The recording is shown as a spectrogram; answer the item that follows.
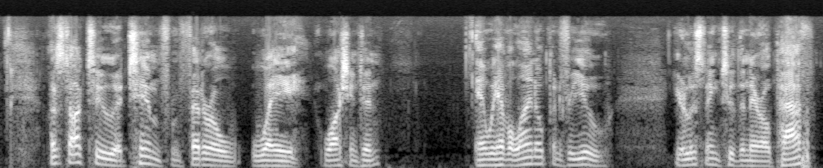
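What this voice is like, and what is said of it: Slightly hoarse voice. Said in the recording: “I'm a little hoarse today ... other than your voice?”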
